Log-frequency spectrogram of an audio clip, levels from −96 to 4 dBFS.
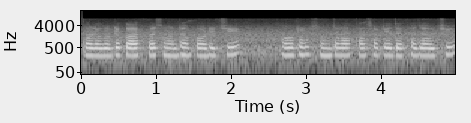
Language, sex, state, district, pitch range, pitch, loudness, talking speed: Odia, female, Odisha, Malkangiri, 240-255 Hz, 245 Hz, -16 LUFS, 130 wpm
